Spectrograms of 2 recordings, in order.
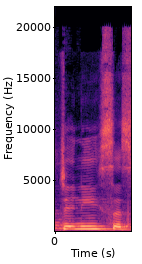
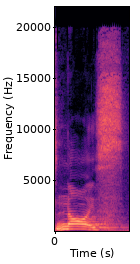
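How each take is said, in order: First: The word starts with a hard G sound. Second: The word starts with an N sound. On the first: The speaker calls it wrong. "Don't read it as Genesis. Not it's not it's not it's wrong" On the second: The speaker calls it right. "It's noise"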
